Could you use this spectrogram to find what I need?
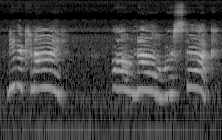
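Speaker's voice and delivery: high, crying voice of a stuck animal; panicked wail. Acted. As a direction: whimper in alarm. Sheep stuck in fence.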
